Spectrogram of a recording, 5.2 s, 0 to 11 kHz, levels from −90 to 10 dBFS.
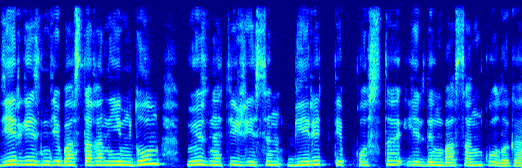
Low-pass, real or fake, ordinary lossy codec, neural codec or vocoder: none; fake; none; vocoder, 22.05 kHz, 80 mel bands, HiFi-GAN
